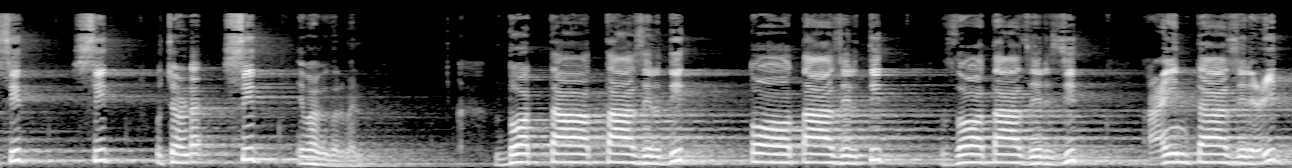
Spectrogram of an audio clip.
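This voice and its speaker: Slow chanting man in an echoey room. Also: high-pitched. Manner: slow rhythmic chanting drills. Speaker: Quran reading teacher. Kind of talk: drilling letter pronunciation. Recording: echoey room with long reverb.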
